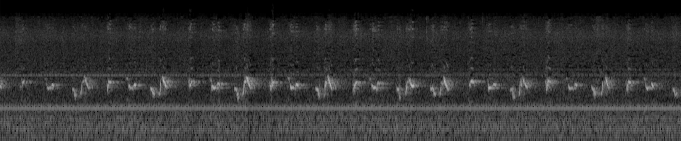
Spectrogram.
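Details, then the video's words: Sooty-headed bulbul in the morning, singing in the fast ropel style: an unbroken stream of bright, rising and falling whistled chirps, about two per second, over a faint steady hum. "burung trucukan ropel pagi"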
